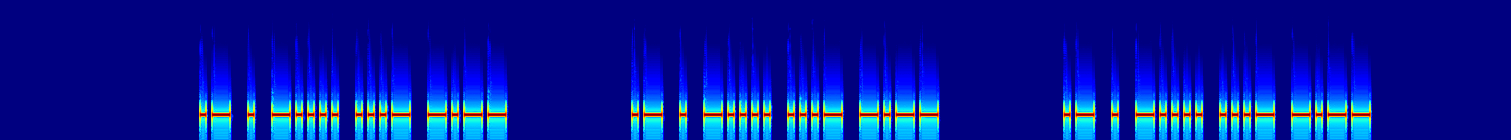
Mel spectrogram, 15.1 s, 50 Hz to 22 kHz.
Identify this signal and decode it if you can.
Morse code, heard as a keyed tone, about 20 wpm, 700 Hz. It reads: AE6VY AE6VY AE6VY
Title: USA Call Signs - 5 Characters - Repeated 3x - 20wpm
